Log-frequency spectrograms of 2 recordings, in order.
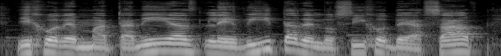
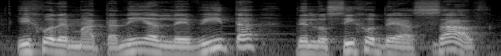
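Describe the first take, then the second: No difference in how they are said.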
